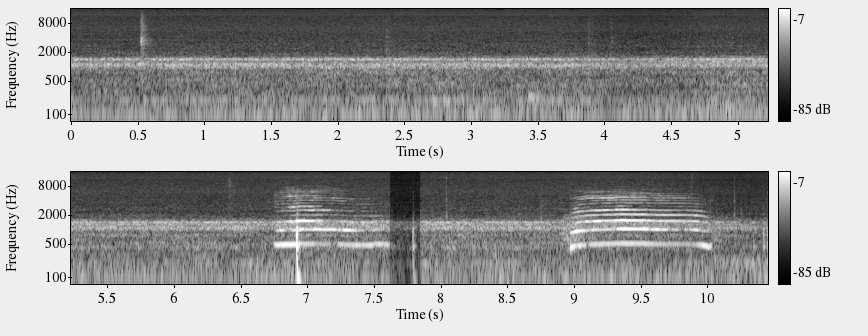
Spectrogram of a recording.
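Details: Pet cat Nora, sharing a home with a Chihuahua named Koo, meows affectionately toward its owner indoors: two drawn-out harmonic meows a couple of seconds apart, the second louder and longer, over a steady hum of room noise.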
